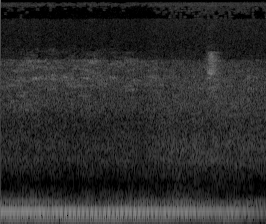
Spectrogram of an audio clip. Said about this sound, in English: Oh, that's a fucking meaty engine.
